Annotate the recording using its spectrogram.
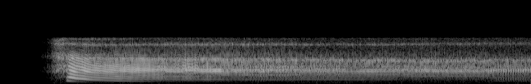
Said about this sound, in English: Generally, the note that is the easiest to make is the best to transmit love. And you can find that really easily by simply opening your mouth and breathing out with the least amount of energy possible. So it's like this.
